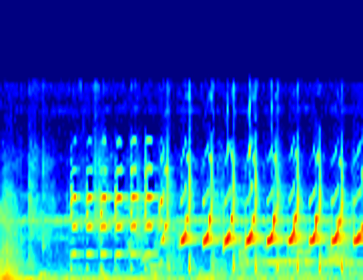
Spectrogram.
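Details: Munia giving an animated chirping song used as a lure so other munias answer: short high notes that begin soft and grow louder and sharper, repeated at a brisk steady pace.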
